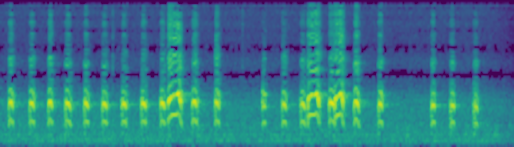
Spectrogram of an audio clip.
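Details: Domestic hen giving rapid, regular clucks, with bursts of louder rising squawky notes in the middle, then slowing to a few spaced clucks.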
